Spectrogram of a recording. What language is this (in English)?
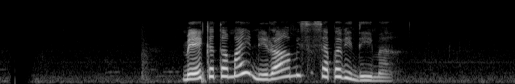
Sinhala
